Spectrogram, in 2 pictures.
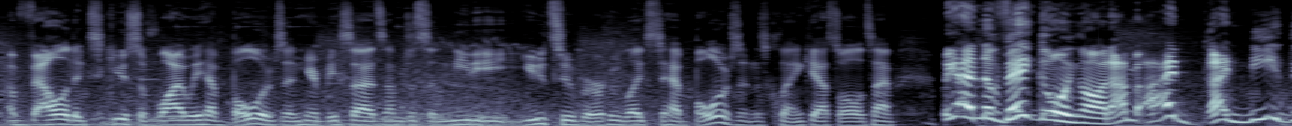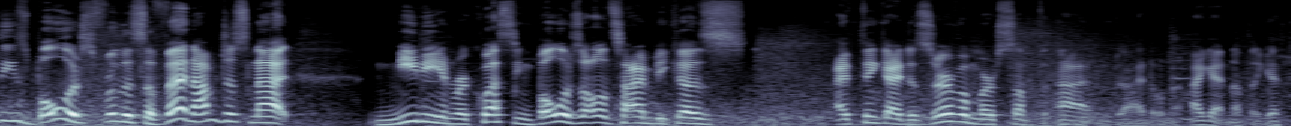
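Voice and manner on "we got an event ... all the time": higher, louder, mock-defensive protest; mock rant. YouTuber defending his bowler requests in a higher, louder mock rant. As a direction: whip up a fake indignant rant. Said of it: "That's enough of that rant".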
